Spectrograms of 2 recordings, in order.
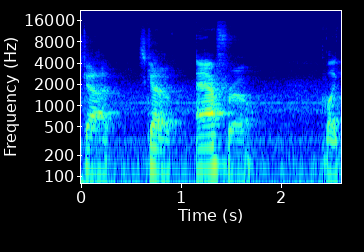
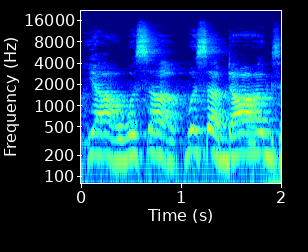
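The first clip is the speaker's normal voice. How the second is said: higher-pitched mock wankster greeting; wannabe gangster; 7 semitones higher, slower than usual. Sketchy wannabe greeting the boys walking in, mock wankster voice. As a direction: imitate a sketchy wannabe hailing his crew. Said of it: "wankster-looking dude".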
